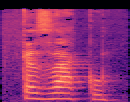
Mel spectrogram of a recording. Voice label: "Casaco", Portuguese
